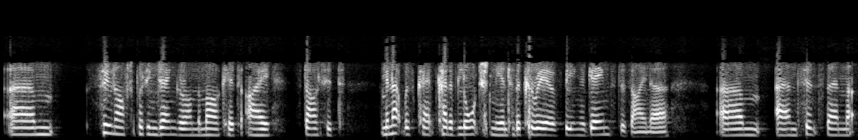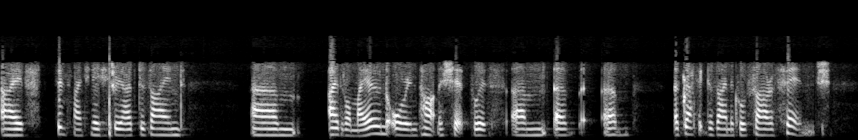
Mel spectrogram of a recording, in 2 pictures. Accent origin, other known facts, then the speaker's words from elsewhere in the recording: Tanzania; also born or lived in West Africa; I was born in East Africa, in Tanzania, and raised in East Africa, but also we moved to West Africa at certain points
